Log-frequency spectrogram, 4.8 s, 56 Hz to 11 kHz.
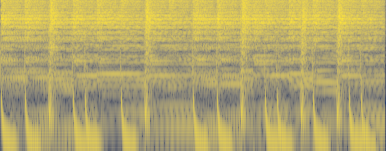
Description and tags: fat guitar beat 2
Another 100 bpm guitar riff with beats
beats, hard, school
